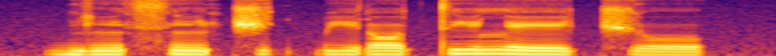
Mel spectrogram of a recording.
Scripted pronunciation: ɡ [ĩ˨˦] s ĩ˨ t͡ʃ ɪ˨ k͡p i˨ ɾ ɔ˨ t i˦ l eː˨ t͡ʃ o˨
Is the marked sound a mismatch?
yes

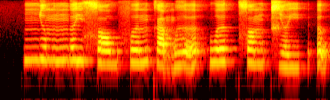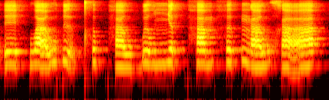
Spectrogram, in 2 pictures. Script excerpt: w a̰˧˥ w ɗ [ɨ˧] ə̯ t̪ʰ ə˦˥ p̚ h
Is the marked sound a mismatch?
yes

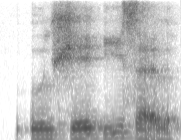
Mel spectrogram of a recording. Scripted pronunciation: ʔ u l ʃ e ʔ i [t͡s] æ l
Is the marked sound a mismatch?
yes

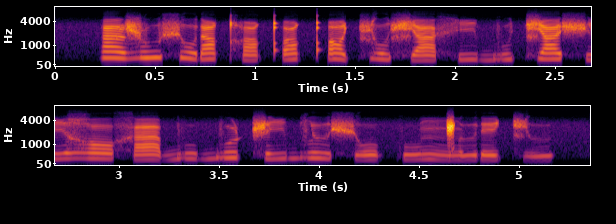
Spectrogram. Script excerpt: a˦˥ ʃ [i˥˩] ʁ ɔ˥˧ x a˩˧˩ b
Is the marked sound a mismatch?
yes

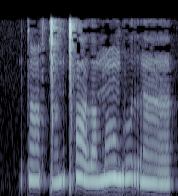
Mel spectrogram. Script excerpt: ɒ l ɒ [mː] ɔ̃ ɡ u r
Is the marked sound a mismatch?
yes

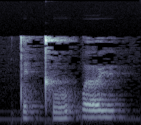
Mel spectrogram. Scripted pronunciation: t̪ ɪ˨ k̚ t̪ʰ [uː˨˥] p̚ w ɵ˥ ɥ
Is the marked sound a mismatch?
no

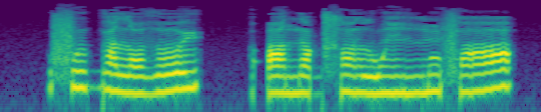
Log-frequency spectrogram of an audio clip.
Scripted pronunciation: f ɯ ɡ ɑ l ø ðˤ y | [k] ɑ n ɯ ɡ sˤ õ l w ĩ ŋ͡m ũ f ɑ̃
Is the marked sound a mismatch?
yes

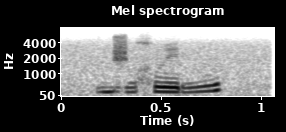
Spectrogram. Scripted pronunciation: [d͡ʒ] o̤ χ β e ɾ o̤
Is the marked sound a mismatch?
no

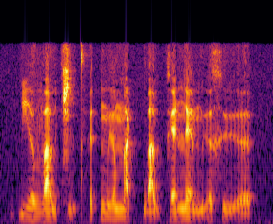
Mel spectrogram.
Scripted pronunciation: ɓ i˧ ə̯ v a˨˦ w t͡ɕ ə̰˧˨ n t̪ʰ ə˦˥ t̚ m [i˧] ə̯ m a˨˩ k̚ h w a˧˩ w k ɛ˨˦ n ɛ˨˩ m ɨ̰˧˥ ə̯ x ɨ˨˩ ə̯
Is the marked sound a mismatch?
yes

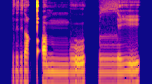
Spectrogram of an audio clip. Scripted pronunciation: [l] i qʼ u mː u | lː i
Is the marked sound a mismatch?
yes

